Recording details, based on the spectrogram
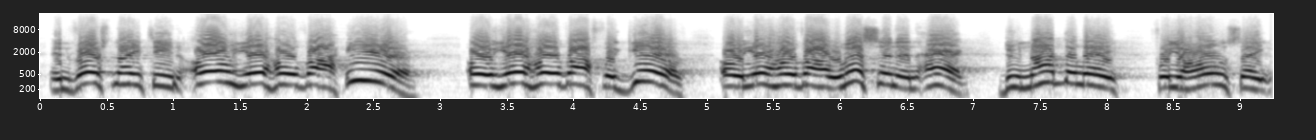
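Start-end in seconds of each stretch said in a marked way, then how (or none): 1.1-9.2 fervent prayer. Acted. Preacher reading Daniel's plea to Jehovah, fervent prayer. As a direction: plead each petition with force, pausing after each.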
